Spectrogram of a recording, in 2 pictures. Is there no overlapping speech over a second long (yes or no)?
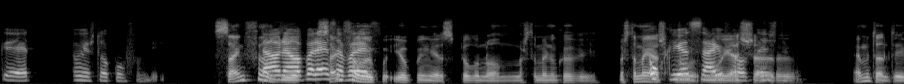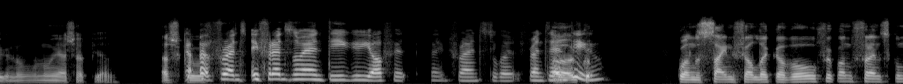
no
